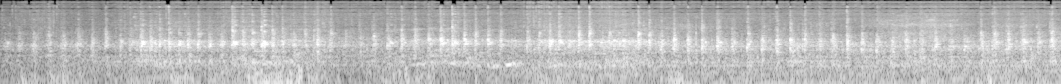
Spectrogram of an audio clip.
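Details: Honda CR-V petrol engine, jump pack attached, idling roughly with a deep fast knocking about three or four a second; spark plugs were suggested, but it is judged rod knock in a blown engine.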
